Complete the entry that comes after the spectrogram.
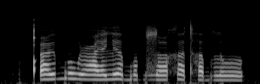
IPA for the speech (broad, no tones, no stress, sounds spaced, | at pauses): qʼ ø b o w ʕ ɛ lʲ ɐ b o b zˤ ø x ɐ tʰ ɐ b l ʊ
